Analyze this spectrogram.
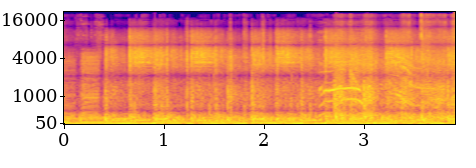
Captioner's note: yells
